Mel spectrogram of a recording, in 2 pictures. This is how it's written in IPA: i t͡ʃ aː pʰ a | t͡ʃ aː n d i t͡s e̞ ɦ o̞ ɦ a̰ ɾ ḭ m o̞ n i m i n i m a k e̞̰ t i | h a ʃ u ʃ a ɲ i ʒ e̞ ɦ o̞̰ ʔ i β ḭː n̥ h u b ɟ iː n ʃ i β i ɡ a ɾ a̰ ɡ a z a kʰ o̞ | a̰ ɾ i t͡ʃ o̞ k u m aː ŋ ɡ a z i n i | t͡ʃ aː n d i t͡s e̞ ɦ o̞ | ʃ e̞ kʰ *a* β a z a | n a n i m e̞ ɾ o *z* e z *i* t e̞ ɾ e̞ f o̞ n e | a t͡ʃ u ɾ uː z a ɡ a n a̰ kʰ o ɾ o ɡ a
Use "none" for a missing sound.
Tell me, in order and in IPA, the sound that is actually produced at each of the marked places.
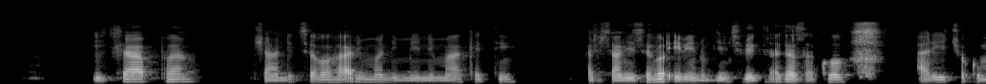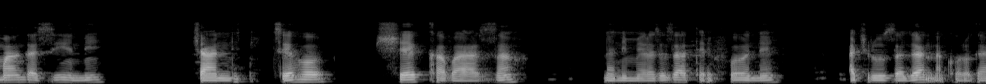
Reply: a, z, a

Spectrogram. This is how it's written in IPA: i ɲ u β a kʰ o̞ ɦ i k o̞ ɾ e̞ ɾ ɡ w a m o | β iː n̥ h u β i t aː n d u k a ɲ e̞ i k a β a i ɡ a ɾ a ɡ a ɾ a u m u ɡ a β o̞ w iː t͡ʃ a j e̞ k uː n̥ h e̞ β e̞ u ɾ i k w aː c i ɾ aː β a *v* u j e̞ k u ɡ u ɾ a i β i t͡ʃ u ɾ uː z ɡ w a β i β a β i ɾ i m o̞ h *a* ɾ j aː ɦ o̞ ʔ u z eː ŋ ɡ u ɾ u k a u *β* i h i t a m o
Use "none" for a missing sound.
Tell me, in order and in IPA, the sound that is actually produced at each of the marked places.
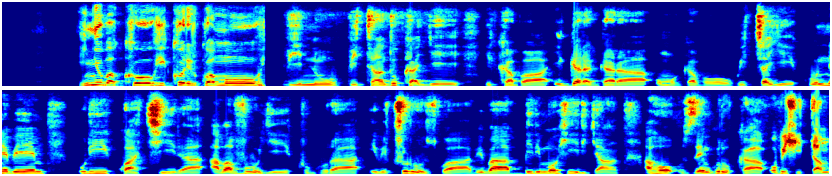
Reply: v, i, β

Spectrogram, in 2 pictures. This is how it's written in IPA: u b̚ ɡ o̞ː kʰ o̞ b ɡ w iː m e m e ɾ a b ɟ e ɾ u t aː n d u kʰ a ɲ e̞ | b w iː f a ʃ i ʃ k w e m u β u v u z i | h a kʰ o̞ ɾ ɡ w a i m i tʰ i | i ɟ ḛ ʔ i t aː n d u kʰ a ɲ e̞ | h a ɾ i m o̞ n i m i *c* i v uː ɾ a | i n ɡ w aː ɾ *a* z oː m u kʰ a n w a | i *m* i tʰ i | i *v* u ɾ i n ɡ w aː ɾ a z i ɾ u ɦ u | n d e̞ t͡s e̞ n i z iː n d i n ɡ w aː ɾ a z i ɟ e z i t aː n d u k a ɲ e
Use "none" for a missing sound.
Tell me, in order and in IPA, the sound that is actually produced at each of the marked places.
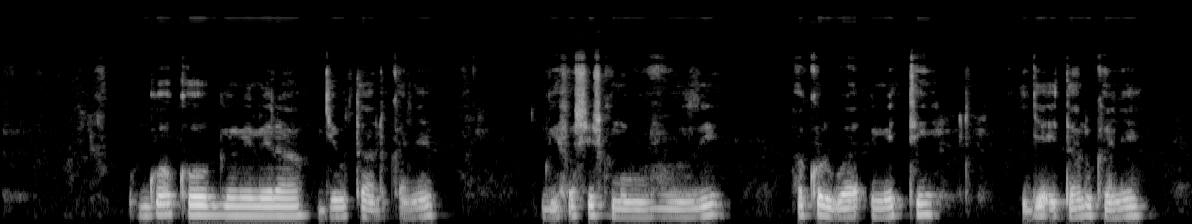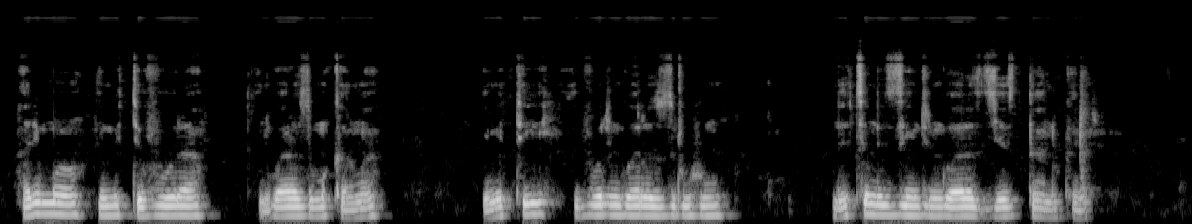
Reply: t, a, m, v

